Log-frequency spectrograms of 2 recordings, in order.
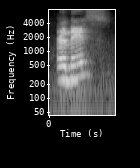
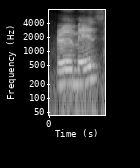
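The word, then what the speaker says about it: Hermès: would be Goyard Goyard Hermes with a silent H. Hermes.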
